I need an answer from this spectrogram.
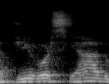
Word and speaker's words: divorciado: Como é que a gente fala divorciado? Vamos lá, continuando. Também não muda muito, mais uma questão de pronúncia. Divorciado, divorciada. Porque o som do V, novamente, somzinho de B. Divorciado, divorciada, tá? Então, é aí as palavrinhas.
